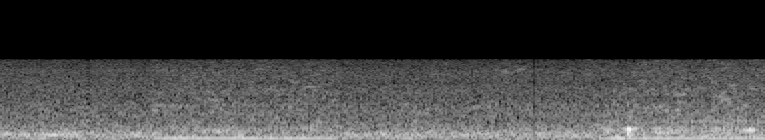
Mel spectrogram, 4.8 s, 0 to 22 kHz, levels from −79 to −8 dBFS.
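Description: At 0.54 to 0.56 s, a packet loss with pitch repetition leaves a brief held, slightly buzzy stretch. About 20 ms of audio went missing, consistent with a single dropped packet, and the receiver looped the last pitch period. On a spectrogram this shows as frozen, evenly repeated harmonics. In the waveform, identical cycles repeat.

At 3.32 s, a CD skip produces a tick and a very short mute as the laser jumps to another spiral track, and the speech resumes from a different point. The waveform shows a near-flat gap with a discontinuity, and the spectrogram shows a thin vertical broadband click line, all below the 4 kHz ceiling of the G.711 telephone band.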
